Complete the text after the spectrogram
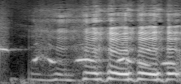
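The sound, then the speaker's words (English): A brief high whistled note gives way to a voice loudly vocalizing the Pirates of the Caribbean theme tune, its sustained notes wobbling in pitch over about a second. “Yeah, that famous Pirates of the Caribbean theme.”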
